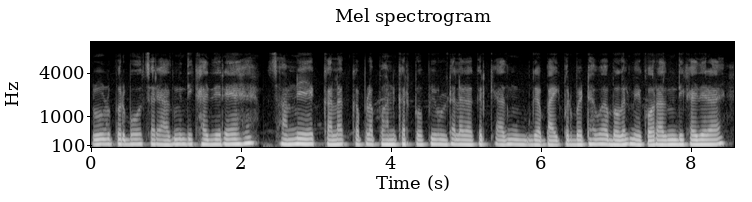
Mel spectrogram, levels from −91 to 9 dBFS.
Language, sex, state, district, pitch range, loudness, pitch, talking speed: Hindi, male, Jharkhand, Palamu, 140-150 Hz, -13 LUFS, 145 Hz, 230 wpm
